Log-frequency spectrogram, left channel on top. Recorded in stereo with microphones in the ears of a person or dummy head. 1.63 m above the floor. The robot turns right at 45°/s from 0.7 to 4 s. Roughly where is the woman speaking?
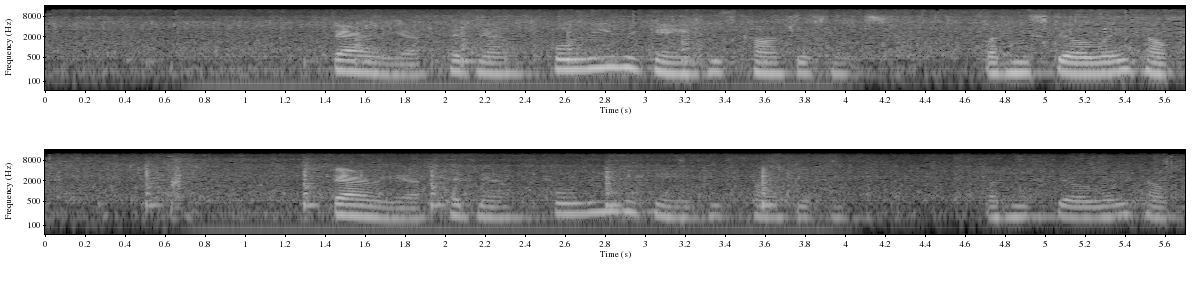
Ahead.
